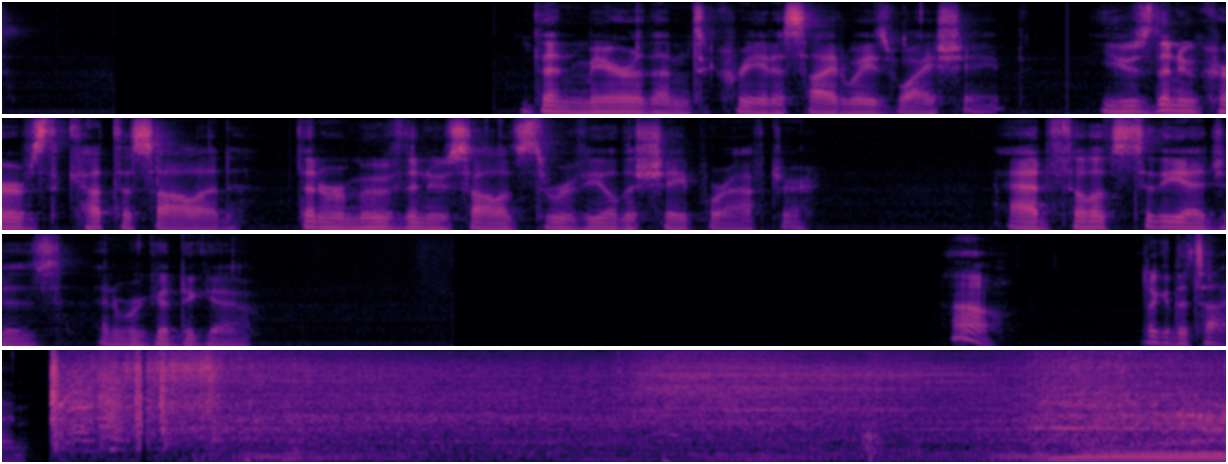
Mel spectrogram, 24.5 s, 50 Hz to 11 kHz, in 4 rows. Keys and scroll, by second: 0.7 b, 2.8 alt+x, 5.7 c.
